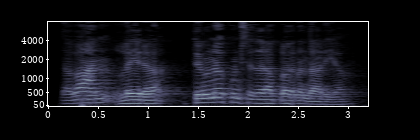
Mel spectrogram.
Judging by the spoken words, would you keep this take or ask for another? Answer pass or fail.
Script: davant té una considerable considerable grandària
fail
